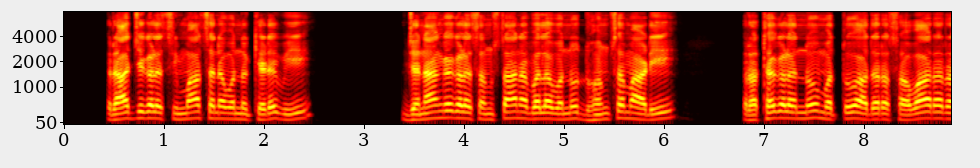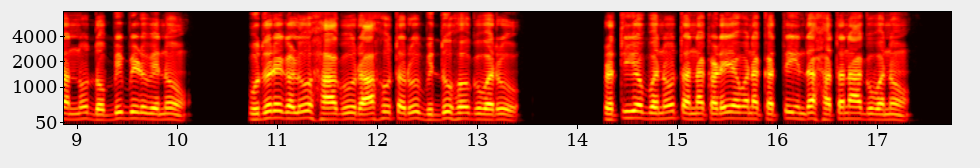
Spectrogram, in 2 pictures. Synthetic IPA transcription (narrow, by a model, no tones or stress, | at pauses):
ɾaːd͡ʒjɐɡɐɭɐsimːaːsɐnɐʋɐnːukɛɽeʋi | d͡ʒɐnaːŋɡɐɡɐɭɐsɐmst̪ʰaːnɐbɐlɐʋɐnːud̪ʱʋɐmsɐmaːɽi | ɾɐt̪ʰɐɡɐɭɐnːumɐt̪ːuɐd̪ɐɾɐsɐʋaːɾɐɾɐnːud̪obːibiɽuʋenu | kud̪uɾɛɡɐɭuɦaːɡuɾaːɦut̪ɐɾubid̪ːuɦo̞ːɡuʋɐɾu | pɾɐt̪ijɔbːɐnut̪ɐnːɐkɐɽɛjɐʋɐnɐkɐt̪ːijind̪ɐɦɐt̪ɐnaːɡuʋɐnu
